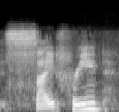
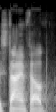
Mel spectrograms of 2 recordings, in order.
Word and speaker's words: Steinfeld: And is it Haley Seinfeld? Is that how you say her name? Haley Steinfeld. Seinfeld is Amanda Seinfeld. All right, yes. Haley Steinfeld is perfectly a character's I believe it's Steinfeld, not Steinfeld. Steinfeld with a T, right?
